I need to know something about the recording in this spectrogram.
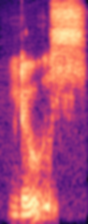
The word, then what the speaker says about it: loose: loose versus lose remember where we add double O we pronounce the S as s but where we write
